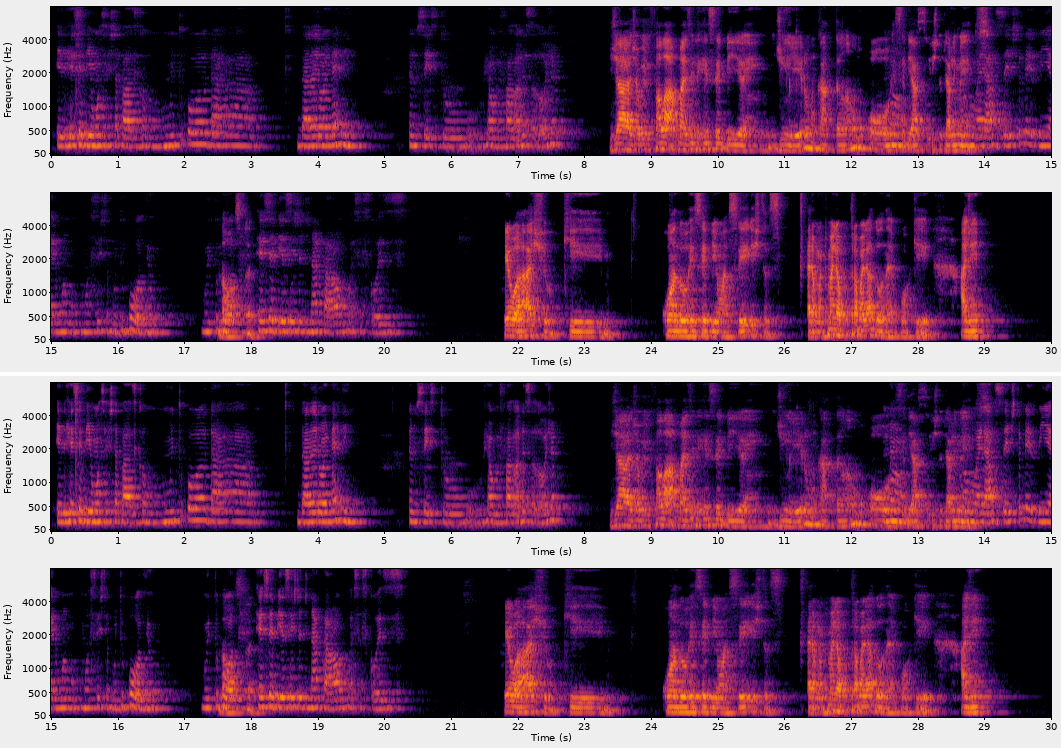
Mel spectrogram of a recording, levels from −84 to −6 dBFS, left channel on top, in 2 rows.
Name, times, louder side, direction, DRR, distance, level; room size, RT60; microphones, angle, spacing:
voice 1, 0.1-3.1 3.7-4.6 5.4-7.6 12.5-12.9 13.6-16.6 17.3-20.3, right 2 dB, 60° right, 1 dB, 1.4 m, -35 dB
voice 2, 8.4-14.1 17.5-18.0 21.8-23.4 24.2-25.9 26.3-28.9, left 3 dB, 55° left, 8 dB, 0.8 m, -30 dB
9.2 x 4.8 x 3.5 m, 0.94 s
head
